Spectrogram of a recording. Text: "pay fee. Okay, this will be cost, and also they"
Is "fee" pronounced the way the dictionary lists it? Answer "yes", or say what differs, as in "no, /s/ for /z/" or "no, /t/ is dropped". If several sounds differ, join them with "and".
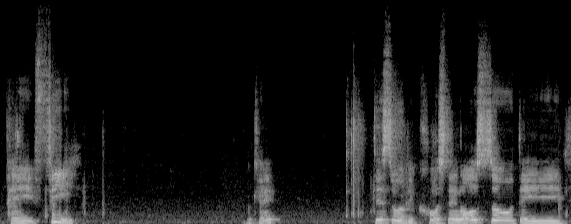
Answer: yes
